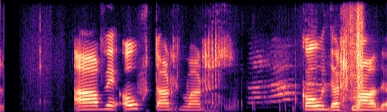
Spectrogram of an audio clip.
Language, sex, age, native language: Icelandic, male, 8, Icelandic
